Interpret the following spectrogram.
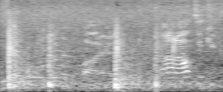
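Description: Fireworks display going off: three sharp bangs about half a second apart.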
